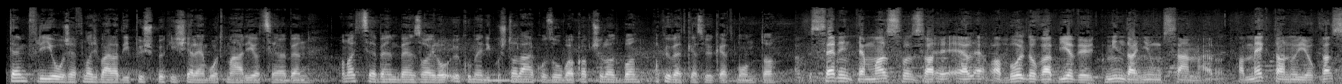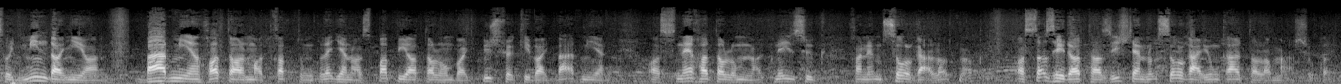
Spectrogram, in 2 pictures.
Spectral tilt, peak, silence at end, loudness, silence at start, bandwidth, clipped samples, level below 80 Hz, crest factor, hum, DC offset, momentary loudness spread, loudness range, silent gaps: -4 dB/octave; 0 dBFS; 0 s; -16 LUFS; 0.1 s; 15.5 kHz; under 0.1%; -40 dBFS; 16 dB; none; under 0.1%; 11 LU; 6 LU; none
